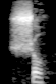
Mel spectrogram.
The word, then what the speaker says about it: chaud: All right, so, un cappuccino, not really difficult to produce, un chocolat chaud, remember, C-H, chaud, chocolat, and then final T not pronounced, chaud, final D not pronounced, un café glacé, un thé.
